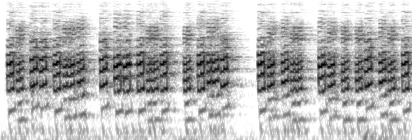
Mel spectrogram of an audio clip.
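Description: A cartoon robot character's gibberish voice: rapid, high, squeaky chatter standing in for speech, in a few quick runs with brief breaks between them.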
